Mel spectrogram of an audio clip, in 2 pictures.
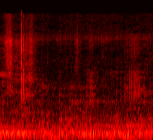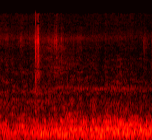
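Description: Steady low rumble of a moving car heard from inside the cabin, engine and tyre noise on the road, with a few faint clicks.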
